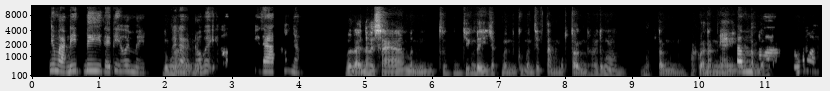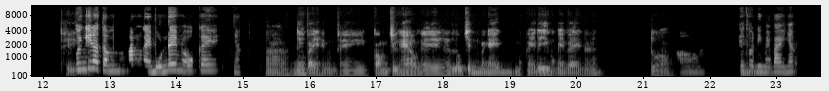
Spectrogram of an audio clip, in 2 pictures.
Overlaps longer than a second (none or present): none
